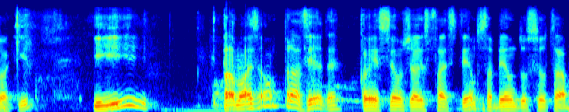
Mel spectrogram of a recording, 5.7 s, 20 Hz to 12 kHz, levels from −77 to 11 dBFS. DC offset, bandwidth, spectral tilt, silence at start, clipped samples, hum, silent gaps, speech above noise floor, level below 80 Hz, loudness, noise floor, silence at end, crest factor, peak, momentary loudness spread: under 0.1%; 9.8 kHz; -5.5 dB/octave; 0 s; under 0.1%; none; none; 30 dB; -50 dBFS; -16 LUFS; -45 dBFS; 0 s; 16 dB; 0 dBFS; 11 LU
